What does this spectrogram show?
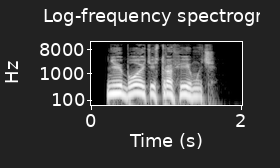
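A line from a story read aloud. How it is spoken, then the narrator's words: Deep bass, coachman. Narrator (Russian): пробасил извозчик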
